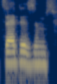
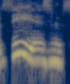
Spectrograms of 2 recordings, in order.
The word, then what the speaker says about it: Z-ism: I I I I I must admit I pronounced it zms first and I thought what's aism and then I read the the beginning of the book and it said oh Z isms okay you see the isms okay and it's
